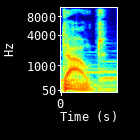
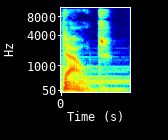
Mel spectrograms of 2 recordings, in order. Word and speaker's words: doubt: Words like debt and doubt used to be debt and doubt. But some geniuses thought, "Hey, let's show off our Latin knowledge and decided to throw in silent be to make them look more like their root Latin word debitum, which means something owed."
